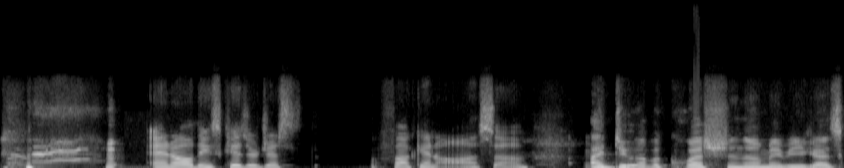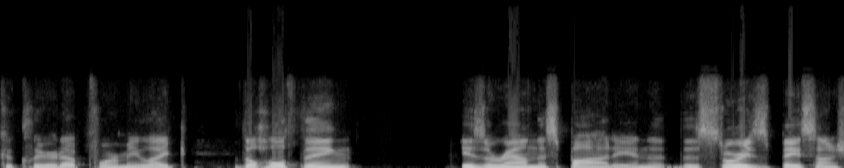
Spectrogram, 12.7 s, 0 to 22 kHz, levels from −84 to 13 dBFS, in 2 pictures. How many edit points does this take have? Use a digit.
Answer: 2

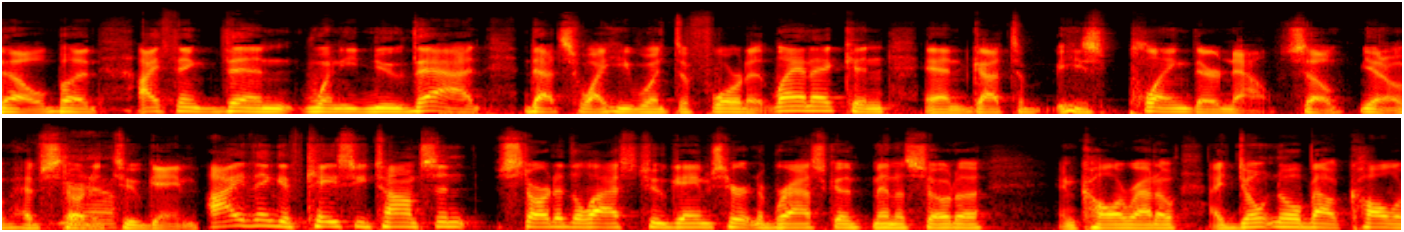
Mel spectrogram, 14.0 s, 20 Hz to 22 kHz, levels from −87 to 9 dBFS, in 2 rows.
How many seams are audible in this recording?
1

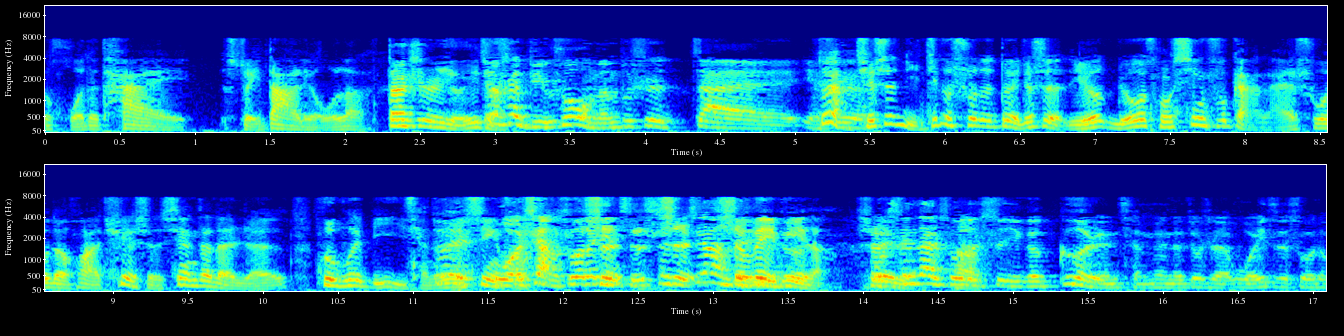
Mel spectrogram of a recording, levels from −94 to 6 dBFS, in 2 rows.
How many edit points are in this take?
1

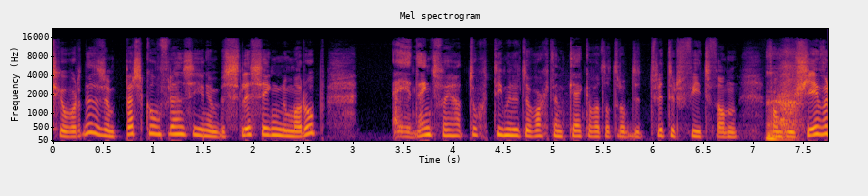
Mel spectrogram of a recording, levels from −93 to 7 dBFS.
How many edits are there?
1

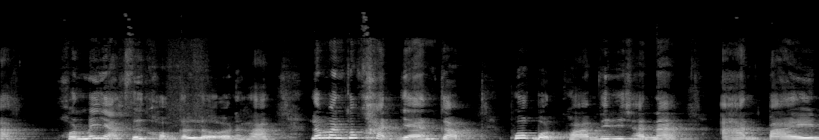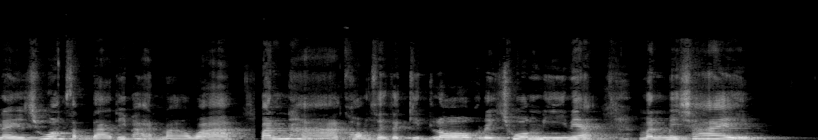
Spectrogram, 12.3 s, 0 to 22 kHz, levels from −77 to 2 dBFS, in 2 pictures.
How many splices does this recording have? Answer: 1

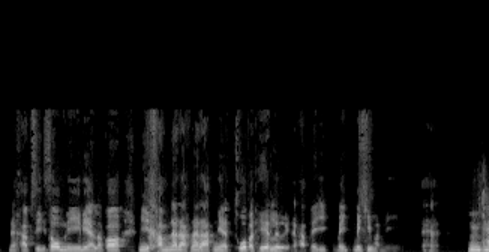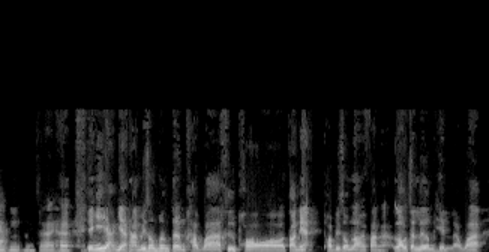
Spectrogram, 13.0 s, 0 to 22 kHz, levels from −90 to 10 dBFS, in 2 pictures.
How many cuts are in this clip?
1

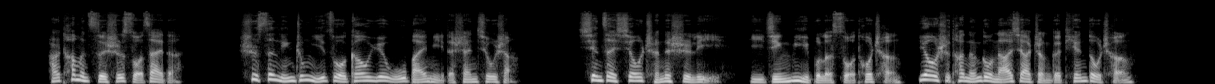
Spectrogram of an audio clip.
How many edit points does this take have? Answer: 2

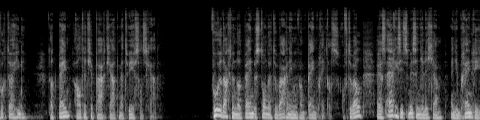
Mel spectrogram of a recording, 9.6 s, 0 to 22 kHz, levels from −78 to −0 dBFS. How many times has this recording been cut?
0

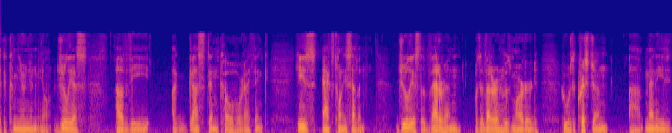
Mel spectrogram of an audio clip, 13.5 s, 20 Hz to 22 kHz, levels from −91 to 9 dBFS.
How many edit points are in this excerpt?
0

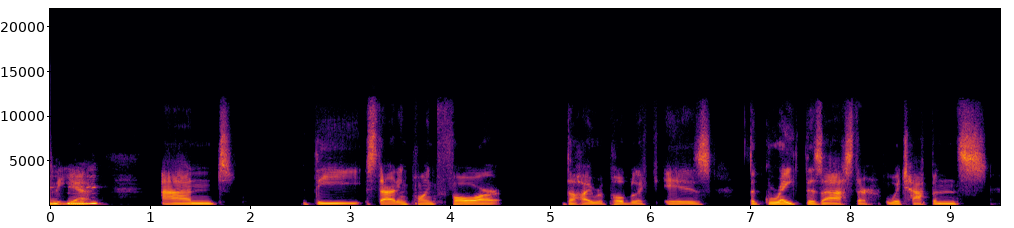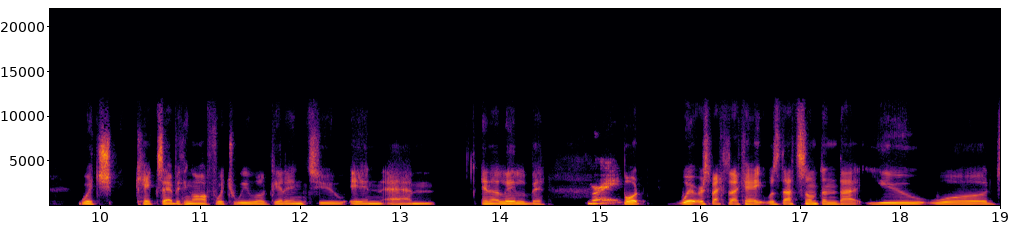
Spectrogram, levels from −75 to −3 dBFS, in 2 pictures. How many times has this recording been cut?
1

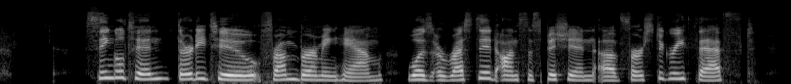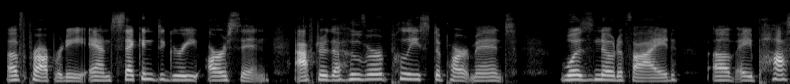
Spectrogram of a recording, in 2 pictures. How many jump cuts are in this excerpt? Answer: 0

